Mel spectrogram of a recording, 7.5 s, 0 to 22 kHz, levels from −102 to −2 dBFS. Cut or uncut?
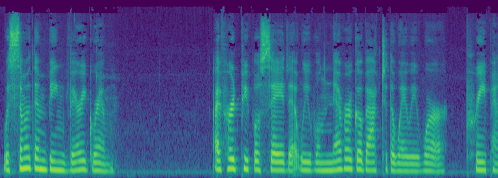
uncut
